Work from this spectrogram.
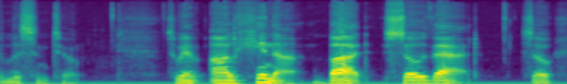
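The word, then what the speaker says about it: ἀλλ’ ἵνα: because the following word begins with an aspirated vowel, hina. So to say alla hina is sort of messy. And so they just drop that final alpha and say alhina, which is easier to pronounce.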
